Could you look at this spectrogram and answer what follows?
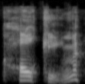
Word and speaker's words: caulking: But I also live in Texas, where whenever people are buying caulking, they generally pronounce that with an O and no L, so I cannot tell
